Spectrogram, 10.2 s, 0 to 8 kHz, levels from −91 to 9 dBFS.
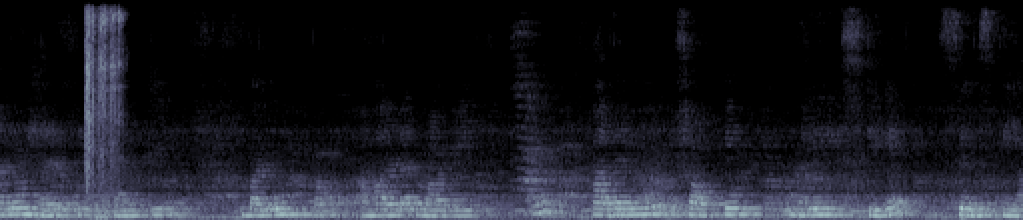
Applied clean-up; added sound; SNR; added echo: none; Tambourine; 7 dB; reverberation time 1.0 s.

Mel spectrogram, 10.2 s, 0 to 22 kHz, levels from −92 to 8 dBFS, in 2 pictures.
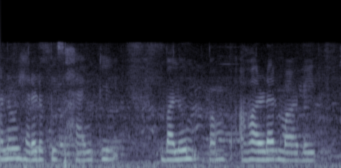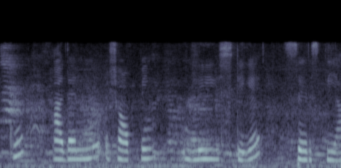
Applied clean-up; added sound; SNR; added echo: none; none; none; none.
